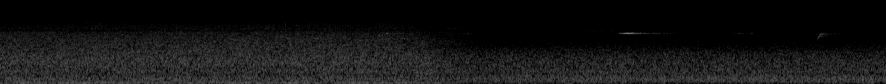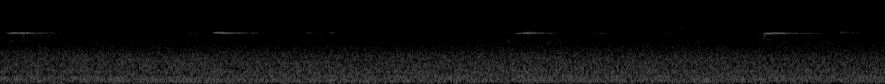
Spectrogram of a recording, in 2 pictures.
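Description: A songbird giving a short, high chirp about every two to three seconds, five times in all. Under it is a steady rushing noise, louder for the first four seconds or so and then quieter.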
